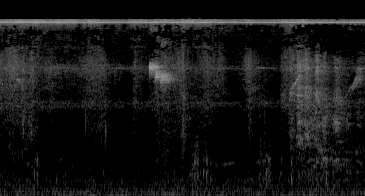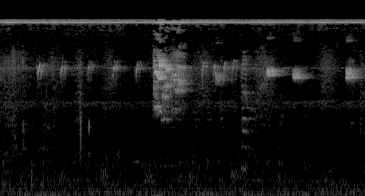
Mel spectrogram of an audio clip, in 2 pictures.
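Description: Quiet outdoor background with a few short, high bird chirps, the loudest about eight seconds in.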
